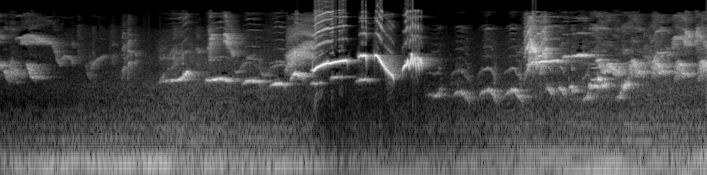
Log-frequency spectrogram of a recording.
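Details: Orange-headed thrush, kept as a songbird, pouring out varied whistles, slurred notes and a few harsh squeaky bursts, with quieter phrases in between and a constant low background hum.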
